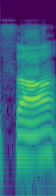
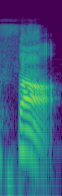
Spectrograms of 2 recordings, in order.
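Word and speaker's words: ث: but this is sa it should be softer gentler the tip of the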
